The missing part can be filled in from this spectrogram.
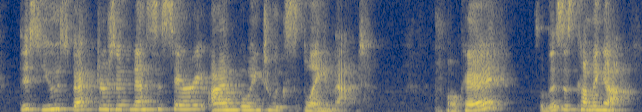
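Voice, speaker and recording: In a room with audible echo, a woman speaks at a high pitch and a moderate pace with lively intonation. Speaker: physics teacher. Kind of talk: recorded lesson. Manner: explanatory, measured.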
